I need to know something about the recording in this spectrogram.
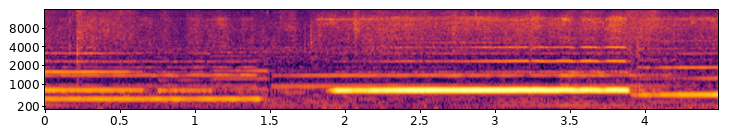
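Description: Marching band playing a slow passage of long held chords; a high sustained note comes in about two seconds in, louder than the rest, and drops away just before the end.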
